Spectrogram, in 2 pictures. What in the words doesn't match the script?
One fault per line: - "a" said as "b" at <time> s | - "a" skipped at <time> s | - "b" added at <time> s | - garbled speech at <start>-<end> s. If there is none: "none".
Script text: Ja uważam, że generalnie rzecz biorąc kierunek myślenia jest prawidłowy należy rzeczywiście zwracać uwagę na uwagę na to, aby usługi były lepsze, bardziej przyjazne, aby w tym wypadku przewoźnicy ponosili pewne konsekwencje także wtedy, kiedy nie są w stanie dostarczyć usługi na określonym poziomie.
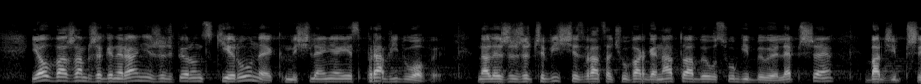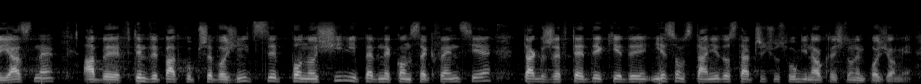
- "uwagę na" skipped at 6.7 s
